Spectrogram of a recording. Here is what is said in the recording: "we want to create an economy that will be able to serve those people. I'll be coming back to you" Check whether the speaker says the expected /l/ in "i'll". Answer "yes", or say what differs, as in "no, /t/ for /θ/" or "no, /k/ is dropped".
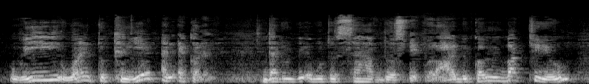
yes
